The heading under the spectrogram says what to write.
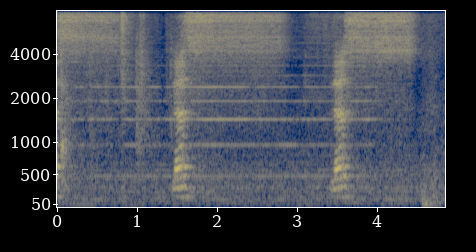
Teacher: لس سین کو جب آپ پڑھیں گے تو آپ کا سانس جاری رہنا چاہیے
